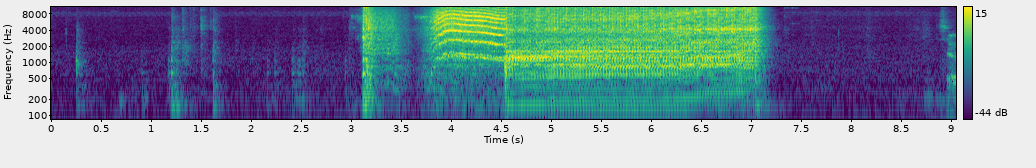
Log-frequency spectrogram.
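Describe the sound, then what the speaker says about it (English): A power drill drives screws into a workbench: a few light knocks and clicks, then a loud whining burst that ramps up in pitch and holds steady for a few seconds before cutting off. "we're just going to put in enough screws"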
